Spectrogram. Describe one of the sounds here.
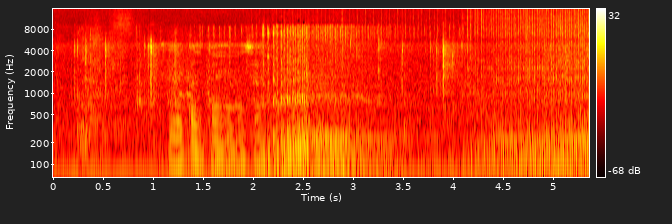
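A motorcycle engine starts and idles.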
